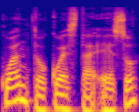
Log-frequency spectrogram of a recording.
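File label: how much is X, Spanish, male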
